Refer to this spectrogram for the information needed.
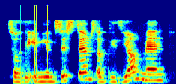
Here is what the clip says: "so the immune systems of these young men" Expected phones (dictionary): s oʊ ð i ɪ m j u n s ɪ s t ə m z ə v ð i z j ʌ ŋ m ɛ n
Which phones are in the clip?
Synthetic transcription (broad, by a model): s oʊ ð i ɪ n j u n s ɪ s t ə m z ə v ð i z j ʌ ŋ m ɛ n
